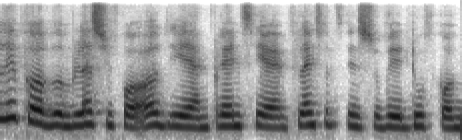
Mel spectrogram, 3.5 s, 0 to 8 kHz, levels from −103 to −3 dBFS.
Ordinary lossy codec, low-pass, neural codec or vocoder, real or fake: none; 7.2 kHz; codec, 16 kHz in and 24 kHz out, 0.6 kbps, FocalCodec, streaming, 2048 codes; fake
